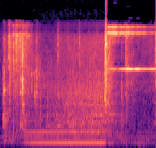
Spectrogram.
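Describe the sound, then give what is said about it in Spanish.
A microwave oven in a small home kitchen running with a low, steady electrical hum, then a sharp click followed by a thin, high-pitched sustained electronic tone. No one speaks. “Mira, ahora mismo estoy en mi mini cocina, que es mini cocina, pero para que veáis que realmente tengo cocina, voy a abrir el grifo. Voy a poner microondas.”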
